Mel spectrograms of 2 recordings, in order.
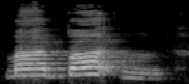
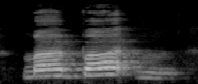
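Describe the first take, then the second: No difference in how they are said.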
